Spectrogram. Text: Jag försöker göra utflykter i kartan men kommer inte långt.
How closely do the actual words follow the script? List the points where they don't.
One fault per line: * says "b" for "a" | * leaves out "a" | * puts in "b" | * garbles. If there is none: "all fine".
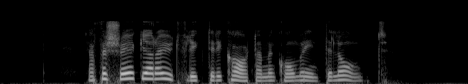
all fine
